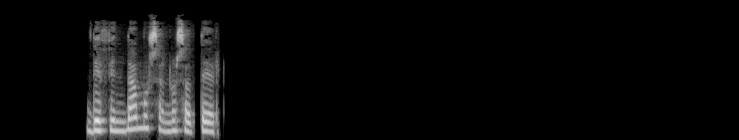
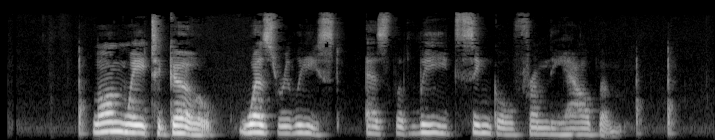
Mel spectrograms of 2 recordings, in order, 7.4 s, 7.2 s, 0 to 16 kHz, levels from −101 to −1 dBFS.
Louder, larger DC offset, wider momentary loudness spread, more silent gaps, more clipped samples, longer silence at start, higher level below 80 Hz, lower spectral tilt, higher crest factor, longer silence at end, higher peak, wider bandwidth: about the same, -23 LUFS vs -21 LUFS; neither; second, 8 LU vs 18 LU; first, 1.96-2.00 s vs none; neither; about the same, 0.85 s vs 0.8 s; about the same, -80 dBFS vs -78 dBFS; second, -2 dB/octave vs -6 dB/octave; about the same, 22 dB vs 18 dB; first, 5.2 s vs 0.45 s; second, -8 dBFS vs -4 dBFS; second, 10 kHz vs 11.5 kHz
